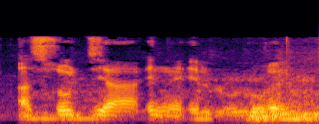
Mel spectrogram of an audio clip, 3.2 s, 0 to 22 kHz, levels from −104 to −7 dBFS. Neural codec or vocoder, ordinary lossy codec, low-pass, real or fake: none; MP3, 64 kbps; 7.2 kHz; real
